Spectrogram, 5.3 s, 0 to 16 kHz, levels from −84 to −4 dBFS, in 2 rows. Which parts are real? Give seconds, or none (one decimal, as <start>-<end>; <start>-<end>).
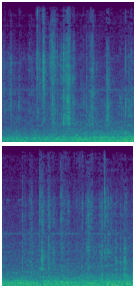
0.7-1.4; 2.0-4.7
